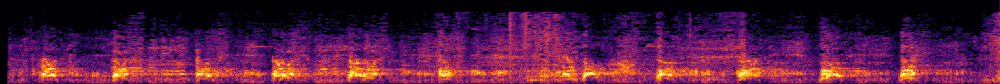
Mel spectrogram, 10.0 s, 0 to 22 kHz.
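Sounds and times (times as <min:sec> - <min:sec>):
large dog barking deeply: 0:00.1 - 0:09.8.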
